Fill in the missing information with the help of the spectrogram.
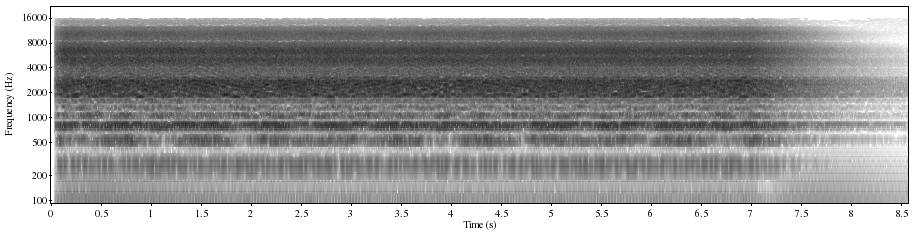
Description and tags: fit in pads 3
techno, noise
